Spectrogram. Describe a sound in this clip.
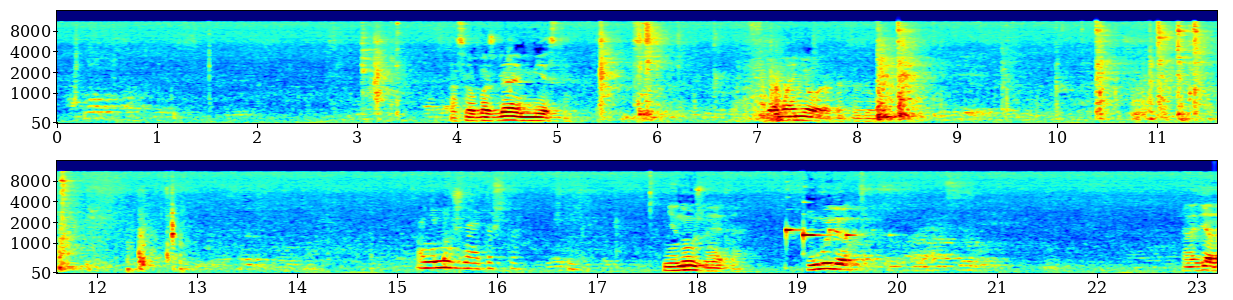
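A man speaks calmly to the listener, close by.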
